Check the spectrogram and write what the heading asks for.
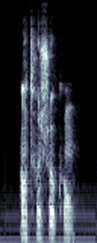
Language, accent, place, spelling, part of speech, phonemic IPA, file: French, France, Lyon, entrechoquons, verb, /ɑ̃.tʁə.ʃɔ.kɔ̃/, LL-Q150 (fra)-entrechoquons.wav
- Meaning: inflection of entrechoquer: 1. first-person plural present indicative 2. first-person plural imperative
